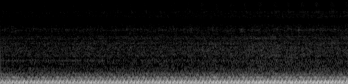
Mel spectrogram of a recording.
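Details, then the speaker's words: VW Caddy swapped to a 2.0 TFSI Audi A3 engine: smooth, steady low rumble with an even beat and no ticks or knocks; the engine starts perfectly and idles normally, though an automatic-transmission fluid pressure adaptation fault stops it going into gear. "How nice does that thing sound? And look at how happy I am."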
